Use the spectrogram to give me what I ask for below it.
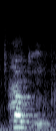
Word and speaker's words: poke: like self-serve poke okay can we get a pronunciation check there okay okay yeah Pokey Japan okay you're right you're right I'm sorry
